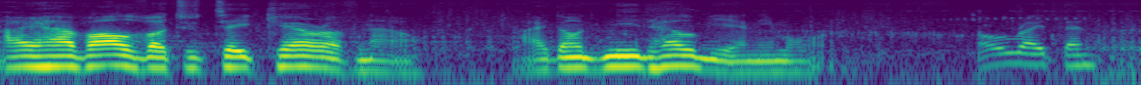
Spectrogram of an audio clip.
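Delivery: flat, emotionless deadpan delivery. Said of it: "You speak in a very deadpan way".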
